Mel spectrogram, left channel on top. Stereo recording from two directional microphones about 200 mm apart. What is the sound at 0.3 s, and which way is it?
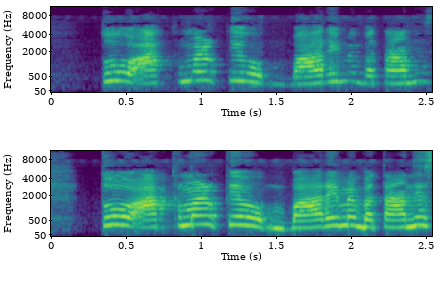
A woman's voice, 40° right (ahead or behind).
